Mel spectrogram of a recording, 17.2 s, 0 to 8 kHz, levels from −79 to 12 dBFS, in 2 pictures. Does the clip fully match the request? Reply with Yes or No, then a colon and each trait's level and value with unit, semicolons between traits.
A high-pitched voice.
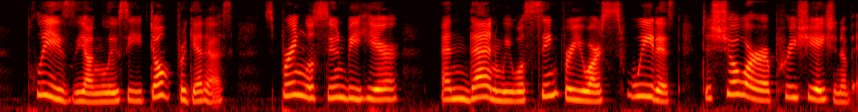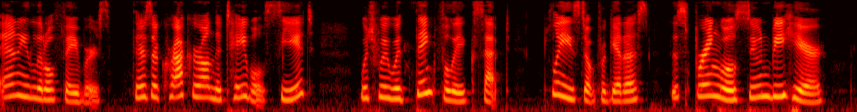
Yes: high, 245 Hz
